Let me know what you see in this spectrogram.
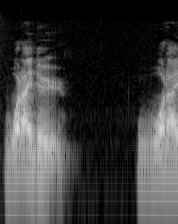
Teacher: He doesn't say that final t sound. It's like he changes the t sound to a d sound, but he doesn't let the air come out at the end of the word.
